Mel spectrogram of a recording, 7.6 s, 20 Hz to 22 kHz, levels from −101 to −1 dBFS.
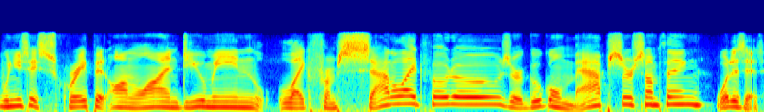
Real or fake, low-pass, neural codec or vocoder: real; 7.2 kHz; none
